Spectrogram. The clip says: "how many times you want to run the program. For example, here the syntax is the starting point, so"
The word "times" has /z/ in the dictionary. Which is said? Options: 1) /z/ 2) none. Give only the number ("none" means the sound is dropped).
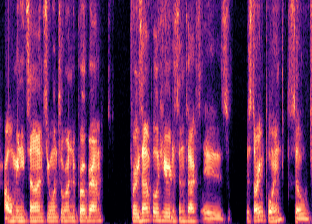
1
